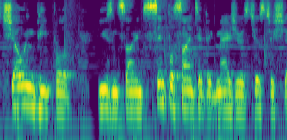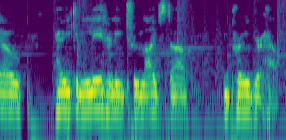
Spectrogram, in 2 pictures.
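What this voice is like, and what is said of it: Irish accent. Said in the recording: “how good would it be to have an Irish accent?”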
